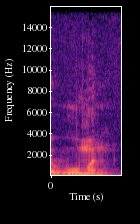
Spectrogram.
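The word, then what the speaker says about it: women: होता है एक महिला और जब इसका बहुवचन बनाते हैं यानी कि इसको प्लूरल करते हैं तो इसकी स्पेलिंग हो जाती है डब्लू ओ एम ई एन और प्रोनंसिएशन हो जाता है वमन व एक महिला वमन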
